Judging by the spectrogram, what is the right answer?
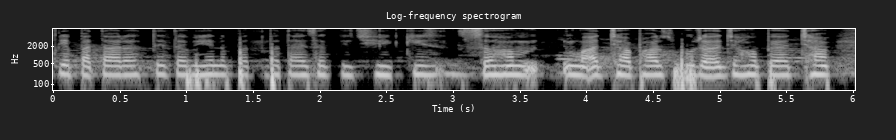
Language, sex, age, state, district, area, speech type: Maithili, female, 18-30, Bihar, Begusarai, urban, spontaneous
